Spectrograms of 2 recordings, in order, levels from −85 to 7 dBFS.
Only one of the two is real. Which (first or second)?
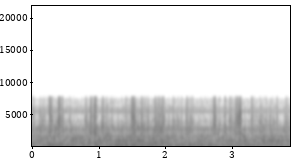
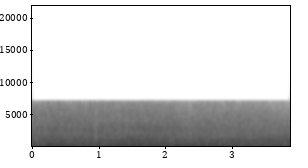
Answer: second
